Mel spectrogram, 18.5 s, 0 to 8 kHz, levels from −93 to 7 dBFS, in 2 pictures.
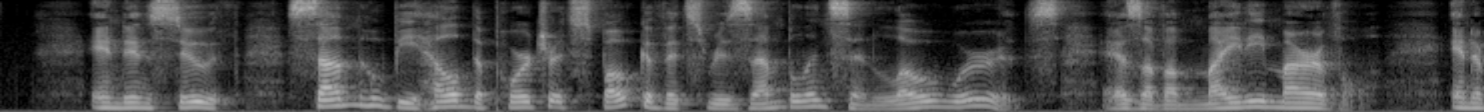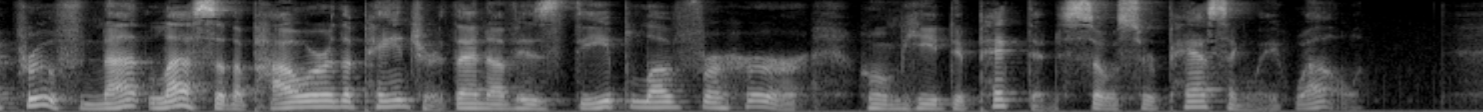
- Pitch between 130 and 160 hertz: Yes, low, 135 Hz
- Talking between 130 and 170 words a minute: Yes, average, 140 wpm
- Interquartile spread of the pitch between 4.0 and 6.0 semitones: Yes, average, 5.1 semitones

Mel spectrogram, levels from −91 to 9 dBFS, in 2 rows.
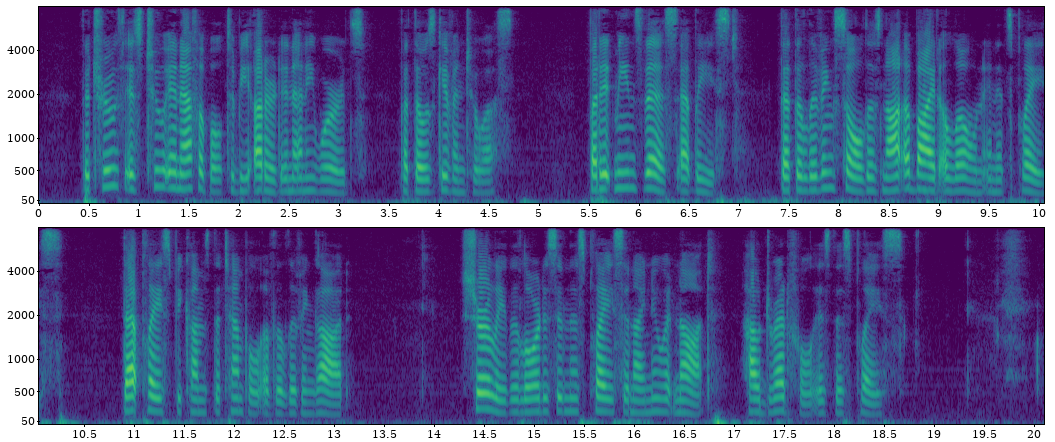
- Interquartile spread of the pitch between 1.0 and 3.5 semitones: Yes, average, 2.7 semitones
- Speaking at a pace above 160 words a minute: Yes, average, 180 wpm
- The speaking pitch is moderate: No, high, 195 Hz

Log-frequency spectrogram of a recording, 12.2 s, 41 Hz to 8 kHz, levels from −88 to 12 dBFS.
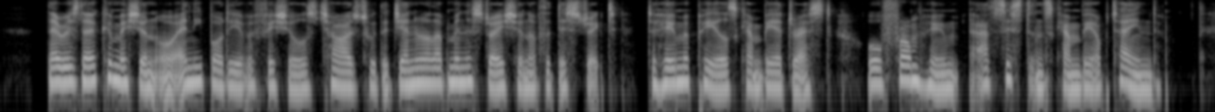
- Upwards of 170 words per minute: No, average, 155 wpm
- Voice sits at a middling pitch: Yes, medium, 145 Hz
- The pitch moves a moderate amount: Yes, average, 4.0 semitones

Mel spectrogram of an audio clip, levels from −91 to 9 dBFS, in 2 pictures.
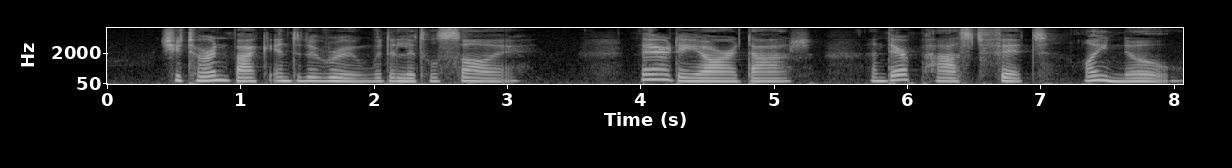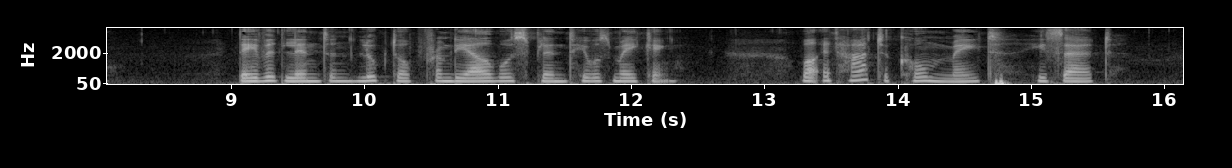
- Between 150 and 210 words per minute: No, average, 140 wpm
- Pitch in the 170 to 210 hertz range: Yes, high, 190 Hz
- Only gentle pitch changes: Yes, narrow, 2.3 semitones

